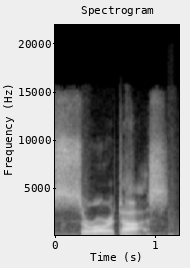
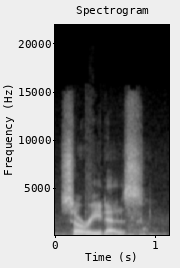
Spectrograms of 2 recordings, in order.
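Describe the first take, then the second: First: It is said with four syllables, like sorority. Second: It is said with three syllables, shortened. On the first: This is how the speaker expected it to sound. "I thought it was sororitas" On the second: This is how the audiobook narrator says it. "they've said it a trillion times in the novel and say it soritas"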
